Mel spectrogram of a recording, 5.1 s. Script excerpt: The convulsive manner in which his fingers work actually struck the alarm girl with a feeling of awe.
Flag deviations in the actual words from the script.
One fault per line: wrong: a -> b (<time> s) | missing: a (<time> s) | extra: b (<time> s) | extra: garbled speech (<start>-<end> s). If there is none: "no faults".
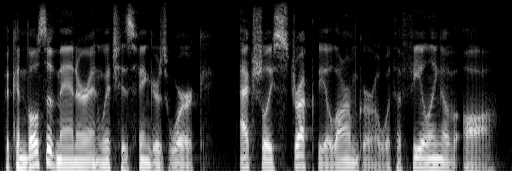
no faults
